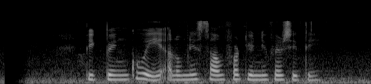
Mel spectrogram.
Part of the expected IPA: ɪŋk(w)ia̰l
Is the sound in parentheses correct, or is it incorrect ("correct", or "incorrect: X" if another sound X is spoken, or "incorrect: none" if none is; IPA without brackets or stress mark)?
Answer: incorrect: u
